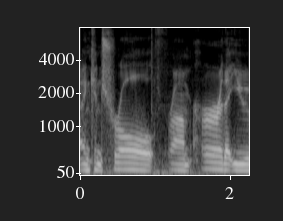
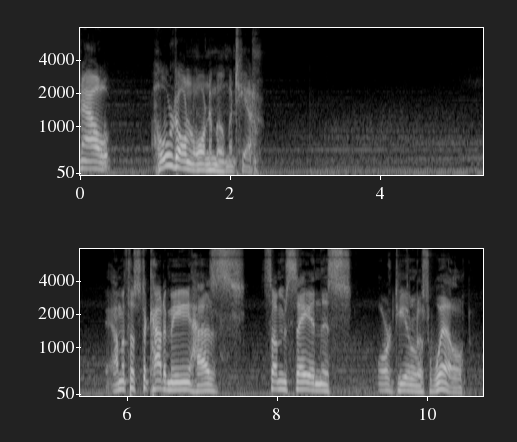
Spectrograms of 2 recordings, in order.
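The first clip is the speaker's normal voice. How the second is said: booming, loud, resonant voice. Voicing a character speaking up for the Academy: booming voice. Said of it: "speak up with a bit of a booming voice".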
